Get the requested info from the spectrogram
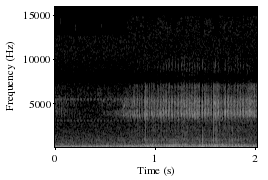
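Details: An English Bulldog snores while awake, one eye open and tongue out. Low, rough rumbling pulses run steadily through the short stretch, with a faint hiss above.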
